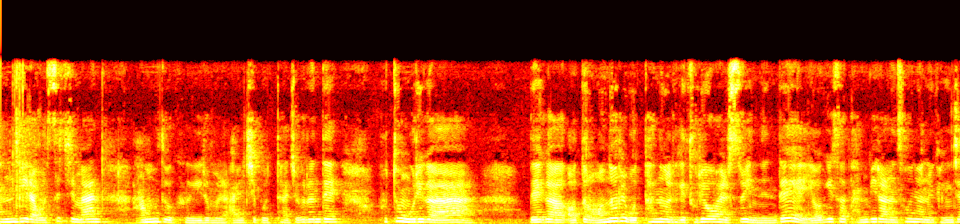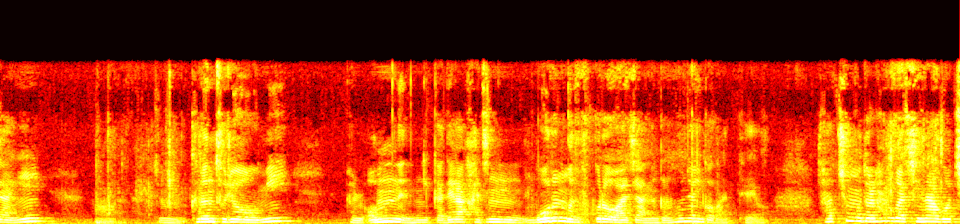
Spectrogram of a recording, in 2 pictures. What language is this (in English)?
Korean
